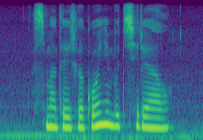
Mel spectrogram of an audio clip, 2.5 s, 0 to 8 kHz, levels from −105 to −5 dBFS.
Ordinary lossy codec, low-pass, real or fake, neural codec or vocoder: none; 7.2 kHz; real; none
